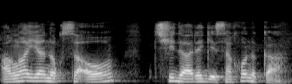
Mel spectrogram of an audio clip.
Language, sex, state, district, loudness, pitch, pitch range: Garo, male, Meghalaya, North Garo Hills, -14 LUFS, 150 Hz, 130-165 Hz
